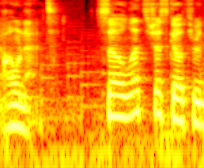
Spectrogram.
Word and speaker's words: Onett: name in the industry these three pronunciations are one at anat and onet so let's just go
